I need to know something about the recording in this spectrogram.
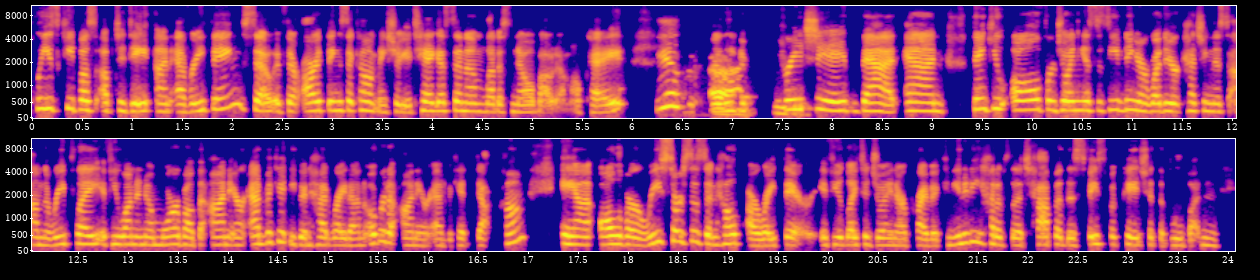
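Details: Adult woman speaking; typical speech.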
